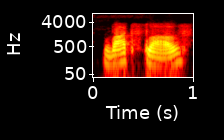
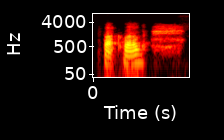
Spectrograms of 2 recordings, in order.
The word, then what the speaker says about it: Václav: i was told that your name should be pronounced vat's love not love and is that close yeah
